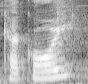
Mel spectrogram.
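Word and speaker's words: かっこいい: pencil was so i don't know how to pronounce k-a-k-k-o-i-i k-coy kakoy which in japanese means cool handsome stylish etc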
